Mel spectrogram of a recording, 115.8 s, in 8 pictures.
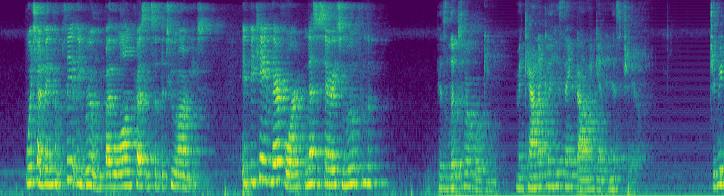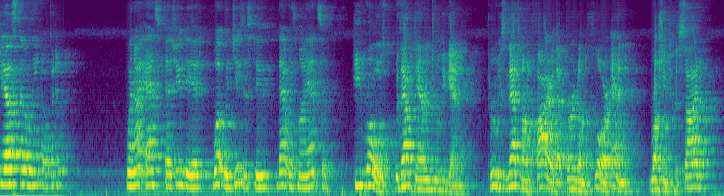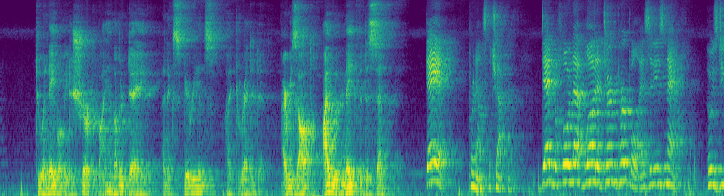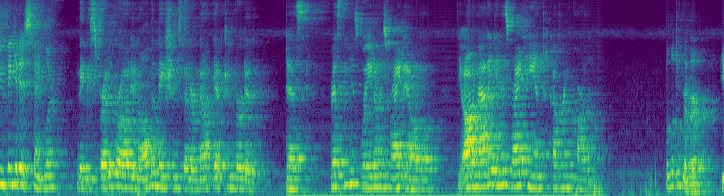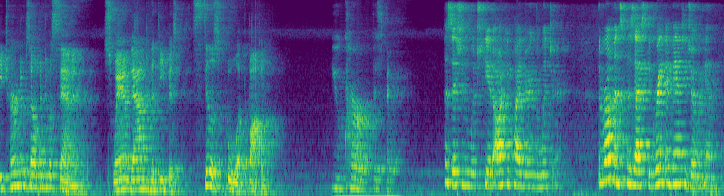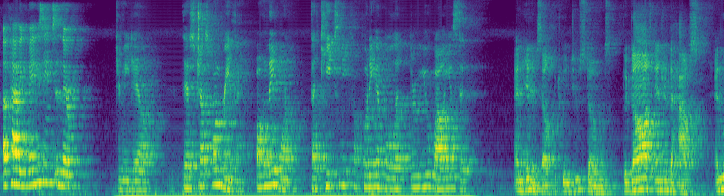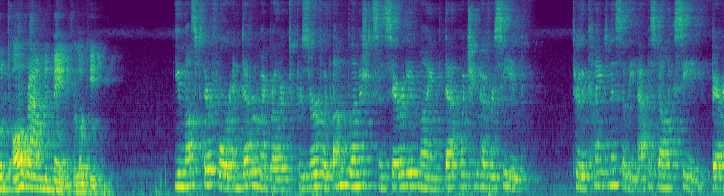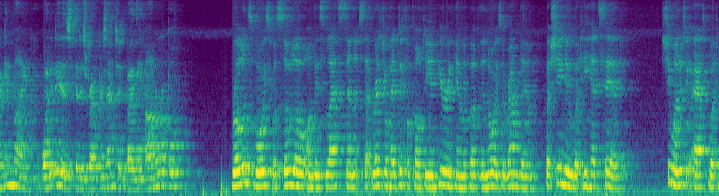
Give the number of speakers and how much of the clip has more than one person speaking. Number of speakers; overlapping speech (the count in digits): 7, no overlap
